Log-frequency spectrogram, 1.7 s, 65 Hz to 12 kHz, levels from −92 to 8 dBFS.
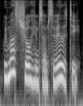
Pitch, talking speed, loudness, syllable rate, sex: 240 Hz, 215 wpm, -14 LUFS, 6.0 syllables/s, female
